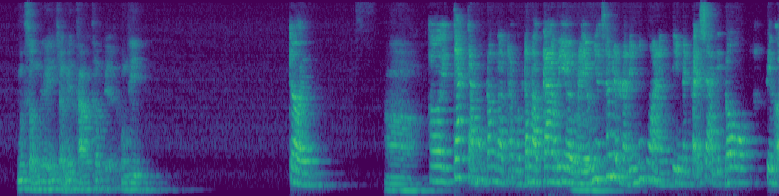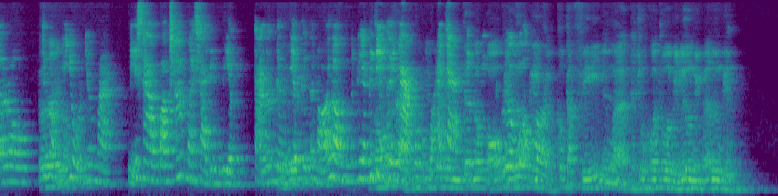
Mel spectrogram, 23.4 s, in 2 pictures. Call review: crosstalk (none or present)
present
